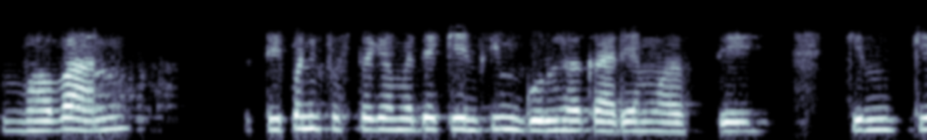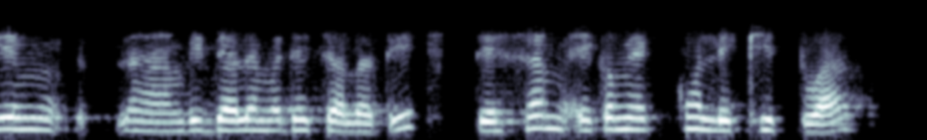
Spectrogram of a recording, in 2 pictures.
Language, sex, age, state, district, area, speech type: Sanskrit, female, 18-30, Odisha, Cuttack, rural, conversation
